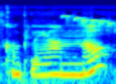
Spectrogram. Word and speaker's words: Compleanno: The word of the day is Compleanno, which I pronounce slowly to differentiate from cumpleaños or cumpleaños in Spanish.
